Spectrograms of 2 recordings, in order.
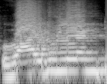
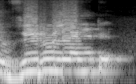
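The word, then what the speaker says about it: virulent: वायरुलेंट, विरुलेंट pronunciation जो करना चाहो कर लो।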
